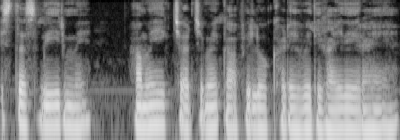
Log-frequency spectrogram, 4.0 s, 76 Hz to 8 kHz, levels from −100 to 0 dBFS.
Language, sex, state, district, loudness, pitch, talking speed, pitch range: Hindi, male, Uttar Pradesh, Lalitpur, -18 LUFS, 115 Hz, 210 wpm, 110-125 Hz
